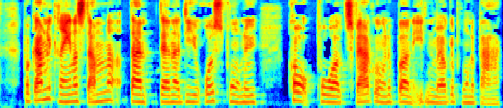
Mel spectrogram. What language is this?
Danish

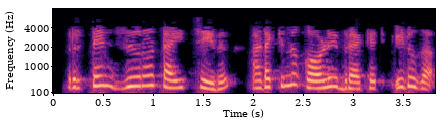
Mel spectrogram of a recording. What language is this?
Malayalam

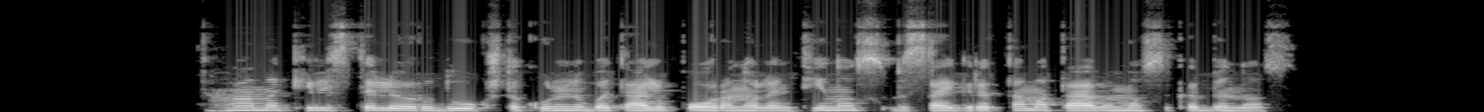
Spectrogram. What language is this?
Lithuanian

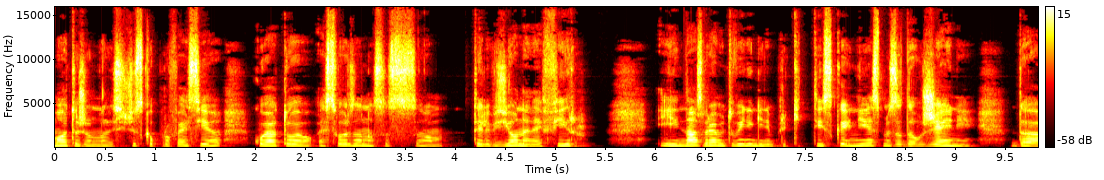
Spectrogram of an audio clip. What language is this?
Bulgarian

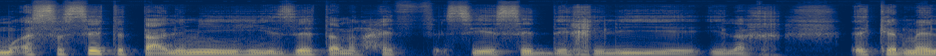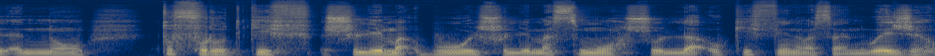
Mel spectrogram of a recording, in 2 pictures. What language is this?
Arabic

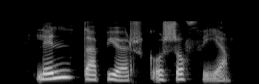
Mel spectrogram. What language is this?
Icelandic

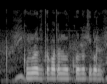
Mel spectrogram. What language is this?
Bangla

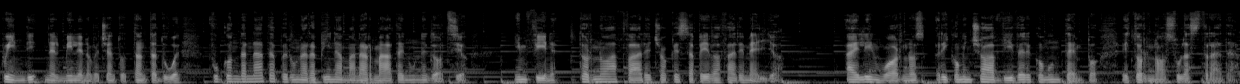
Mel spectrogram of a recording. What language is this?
Italian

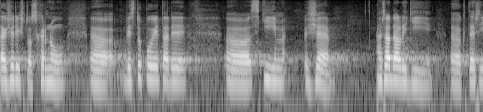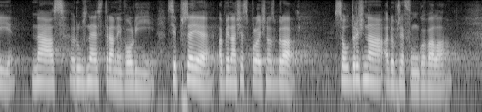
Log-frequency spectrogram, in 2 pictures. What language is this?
Czech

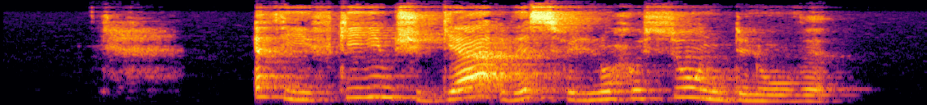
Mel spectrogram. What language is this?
Kabyle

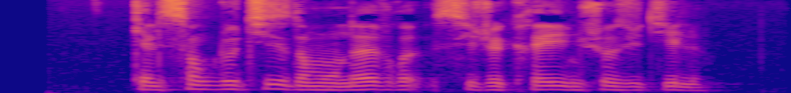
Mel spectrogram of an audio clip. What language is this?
French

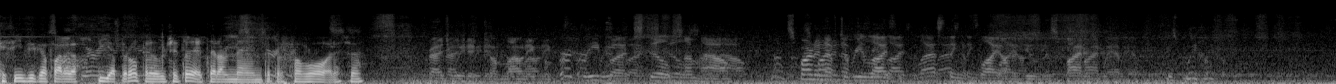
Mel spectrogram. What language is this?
Italian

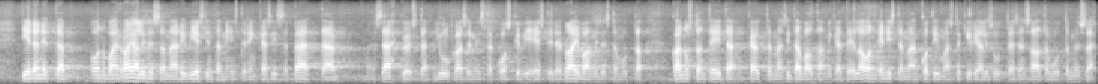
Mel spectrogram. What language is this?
Finnish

